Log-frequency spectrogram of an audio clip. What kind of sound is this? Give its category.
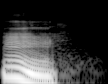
Speech > Solo speech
